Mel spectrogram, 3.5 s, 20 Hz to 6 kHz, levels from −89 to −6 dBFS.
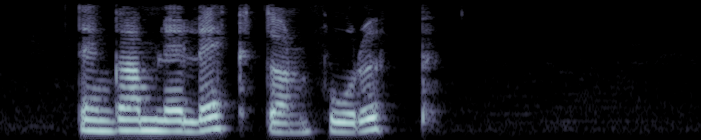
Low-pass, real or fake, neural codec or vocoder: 5.4 kHz; real; none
